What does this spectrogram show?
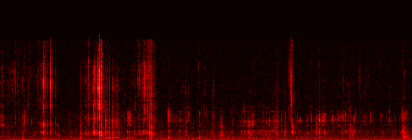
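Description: Close-miked mouth sounds of a person biting and chewing a chicken-and-vegetable spring roll. Crisp crunches come about one, two and three seconds in, the one at two seconds the loudest, followed by quieter chewing.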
